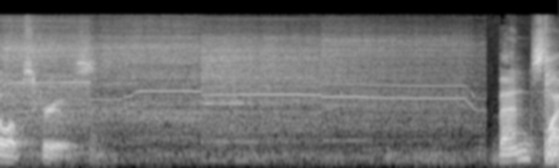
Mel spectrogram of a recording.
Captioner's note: drill screeching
